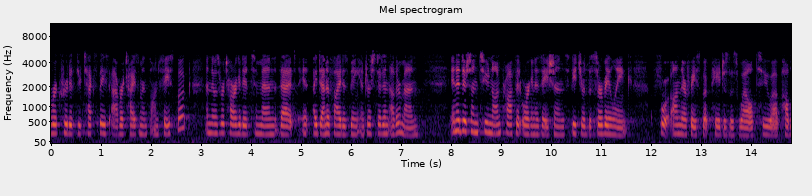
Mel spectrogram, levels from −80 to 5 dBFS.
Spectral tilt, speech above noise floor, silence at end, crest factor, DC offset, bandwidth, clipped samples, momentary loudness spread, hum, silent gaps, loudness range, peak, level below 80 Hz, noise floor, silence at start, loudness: -1.5 dB/octave; 22 dB; 0 s; 20 dB; under 0.1%; 5.6 kHz; under 0.1%; 9 LU; none; none; 3 LU; -16 dBFS; -72 dBFS; -57 dBFS; 0 s; -35 LUFS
